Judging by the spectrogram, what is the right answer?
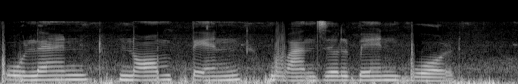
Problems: constant background noise, continuous background conversations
